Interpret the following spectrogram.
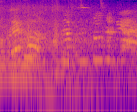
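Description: Children's voices: a child talking in a high voice, with the pitch rising and falling throughout.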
